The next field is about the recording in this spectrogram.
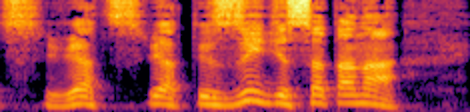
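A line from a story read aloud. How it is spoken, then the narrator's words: Laughing. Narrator (Russian): Эраст Петрович засмеялся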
